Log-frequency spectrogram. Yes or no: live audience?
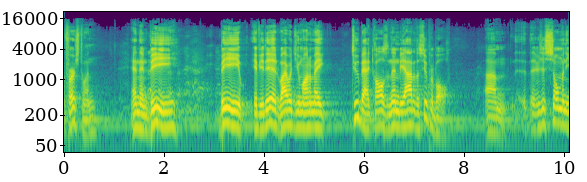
yes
